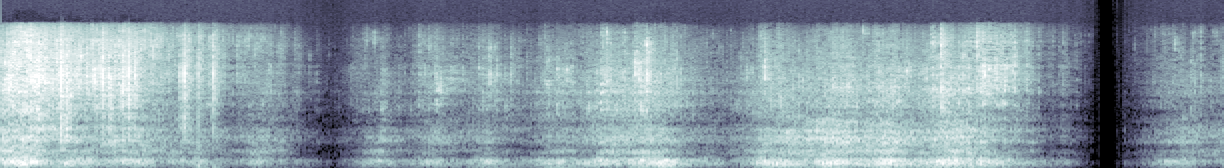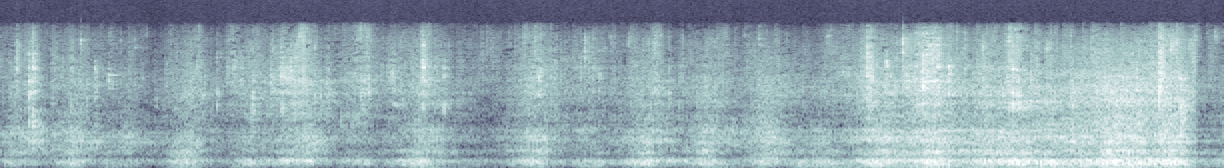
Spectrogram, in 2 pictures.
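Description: Faint sizzling and crackling of su ji slices shallow-frying in oil in a wok, broken by two short silent gaps.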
